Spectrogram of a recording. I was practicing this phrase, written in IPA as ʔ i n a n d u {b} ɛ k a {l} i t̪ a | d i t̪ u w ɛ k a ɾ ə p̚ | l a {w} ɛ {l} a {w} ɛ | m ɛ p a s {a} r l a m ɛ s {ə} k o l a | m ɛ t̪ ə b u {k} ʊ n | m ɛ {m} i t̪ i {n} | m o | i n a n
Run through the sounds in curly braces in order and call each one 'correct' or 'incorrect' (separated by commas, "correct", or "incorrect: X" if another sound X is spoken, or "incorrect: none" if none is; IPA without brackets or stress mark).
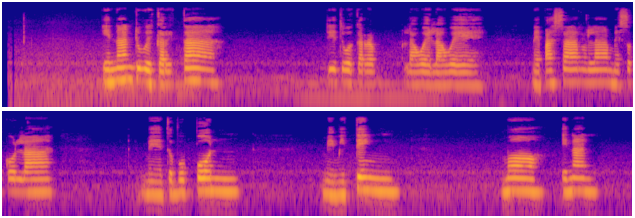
incorrect: w, incorrect: ɾ, correct, correct, correct, correct, correct, incorrect: p, correct, incorrect: ŋ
